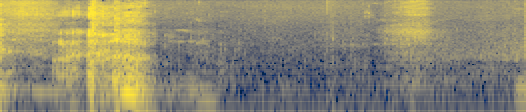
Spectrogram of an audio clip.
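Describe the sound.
Throat clearing and coughing from someone with mucus problems: one thick, rasping burst early on, then near quiet with only faint breathy noise.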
